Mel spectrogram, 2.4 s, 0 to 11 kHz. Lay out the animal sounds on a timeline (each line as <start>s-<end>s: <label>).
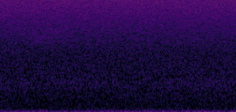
0.3s-2.4s: Blue-headed Vireo (Vireo solitarius)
